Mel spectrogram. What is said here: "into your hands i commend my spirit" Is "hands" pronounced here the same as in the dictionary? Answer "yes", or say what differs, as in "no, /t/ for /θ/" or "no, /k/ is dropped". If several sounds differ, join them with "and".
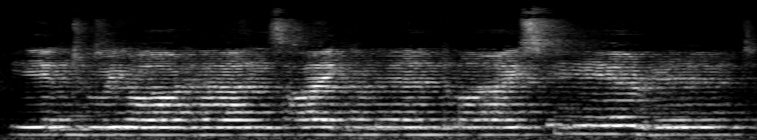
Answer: yes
